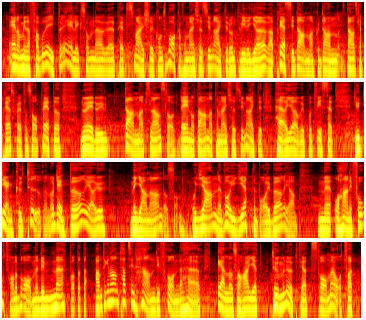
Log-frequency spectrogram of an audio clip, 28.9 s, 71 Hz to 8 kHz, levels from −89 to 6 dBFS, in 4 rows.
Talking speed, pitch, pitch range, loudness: 205 wpm, 115 Hz, 110-130 Hz, -21 LUFS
